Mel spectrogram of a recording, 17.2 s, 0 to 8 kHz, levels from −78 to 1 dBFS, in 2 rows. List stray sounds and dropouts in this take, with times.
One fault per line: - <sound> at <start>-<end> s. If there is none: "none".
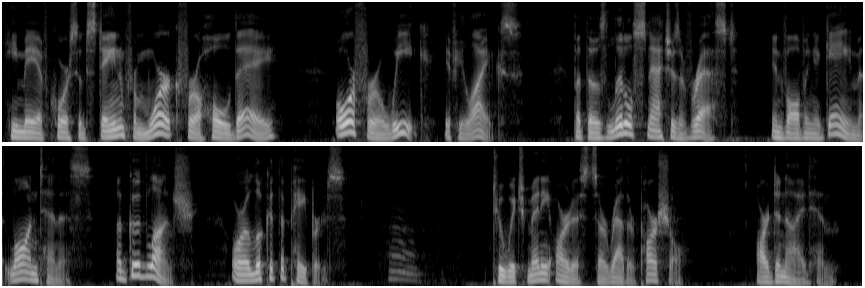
- sigh at 12.4-13.2 s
